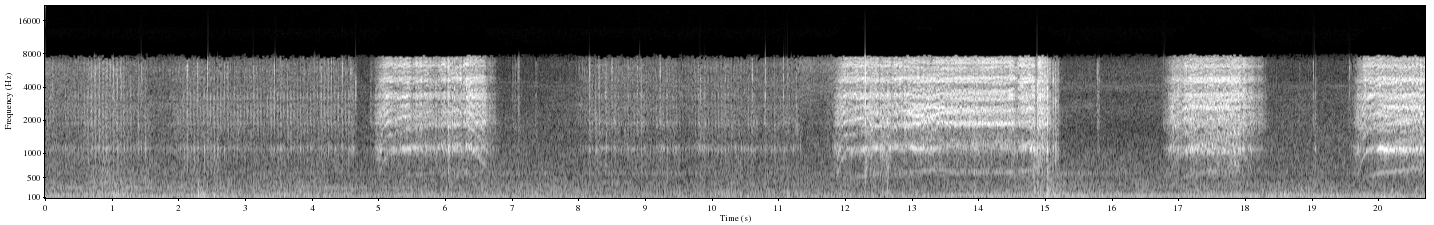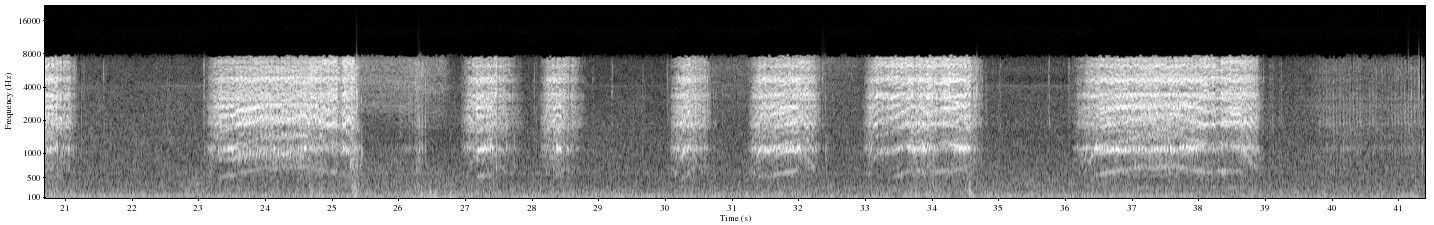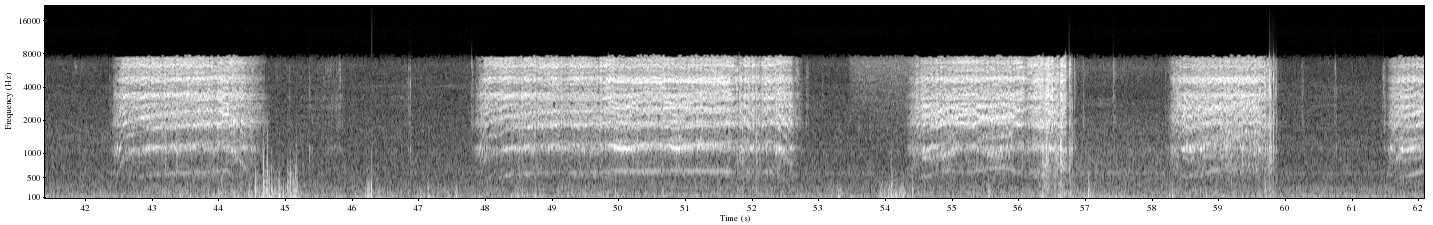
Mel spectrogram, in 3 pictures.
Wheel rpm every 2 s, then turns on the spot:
20, 20, 60, 50, 20, 20, 140, 100, 70, 30, 70, 40, 110, 30, 20, 50, 70, 60, 120, 70, 10, 100, 30, 10, 140, 160, 40, 100, 70, 80, 20.
0-4 6-12 20-22 34-36 38-42 44-46 52-54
